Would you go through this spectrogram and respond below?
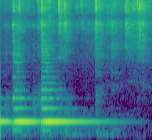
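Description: A guitar chord is strummed twice with the high E string dulled by a finger touching it, so the notes sound short and damped and fade out over about a second, heard alone.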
